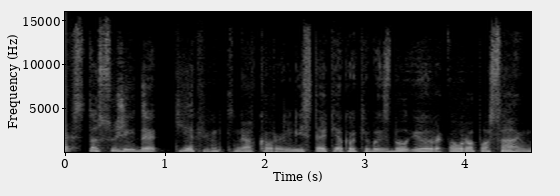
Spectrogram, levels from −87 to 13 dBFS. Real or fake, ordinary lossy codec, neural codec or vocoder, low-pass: fake; Opus, 64 kbps; codec, 44.1 kHz, 2.6 kbps, DAC; 14.4 kHz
